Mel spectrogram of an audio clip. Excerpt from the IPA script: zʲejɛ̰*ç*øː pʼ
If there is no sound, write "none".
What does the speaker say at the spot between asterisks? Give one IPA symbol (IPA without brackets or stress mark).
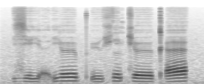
j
